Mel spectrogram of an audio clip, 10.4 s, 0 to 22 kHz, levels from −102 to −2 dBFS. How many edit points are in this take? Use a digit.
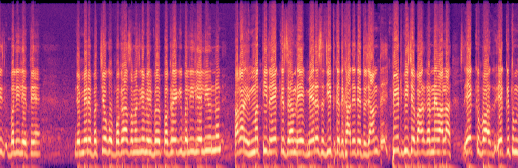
2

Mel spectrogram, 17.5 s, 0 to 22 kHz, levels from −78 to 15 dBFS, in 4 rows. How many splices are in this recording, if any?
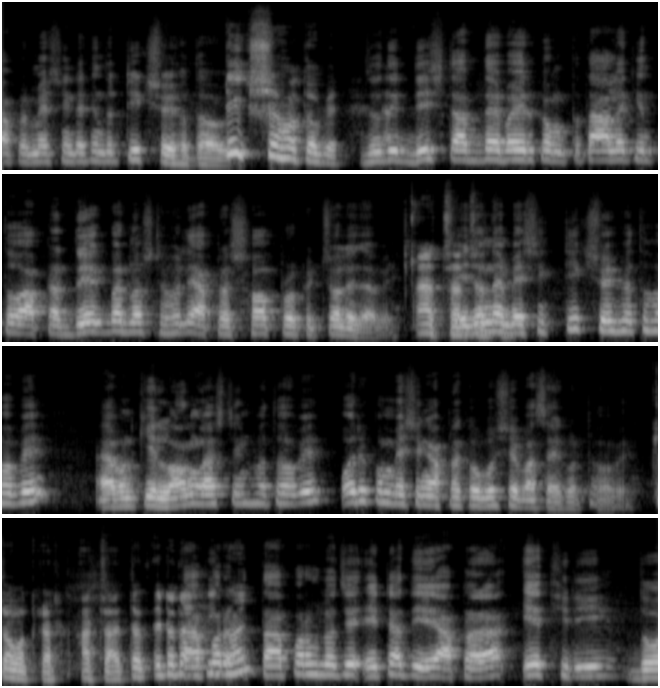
0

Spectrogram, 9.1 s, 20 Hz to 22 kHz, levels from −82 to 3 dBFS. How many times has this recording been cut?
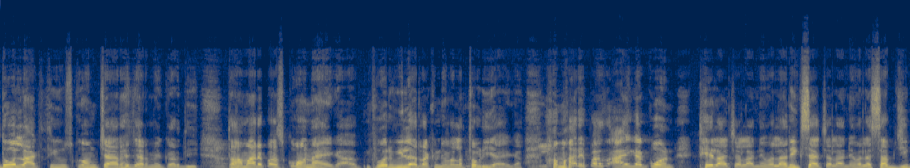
0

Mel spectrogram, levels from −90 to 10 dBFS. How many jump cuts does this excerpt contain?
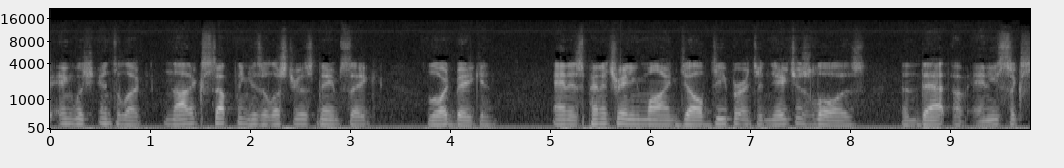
1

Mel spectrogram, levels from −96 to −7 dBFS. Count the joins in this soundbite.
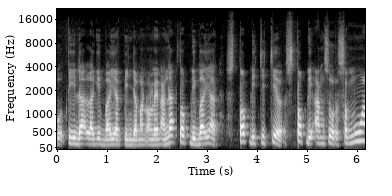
1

